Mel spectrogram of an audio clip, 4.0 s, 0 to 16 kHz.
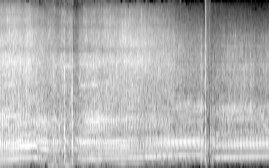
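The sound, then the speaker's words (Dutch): A Renault RS01 race car engine roars loudly and steadily, its harmonics drifting slowly down in pitch with two brief sharp clicks or gear-shift blips along the way. No one speaks. “Rijk de Renault RS01 voor Renault Nederland.”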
